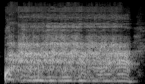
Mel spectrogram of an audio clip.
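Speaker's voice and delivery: high blurted mock gunfire "bah"; gunfire sound. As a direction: blurt it like a burst of shots. Imitating guns mowing down jungle.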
